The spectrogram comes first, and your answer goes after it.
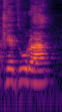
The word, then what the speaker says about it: Keturah: Pero Abraham solamente tuvo un solo hijo según la promesa, porque él tuvo 8, 6 con Setura, que se pronuncia Keturah, uno con Nagar y otro con Isaac.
